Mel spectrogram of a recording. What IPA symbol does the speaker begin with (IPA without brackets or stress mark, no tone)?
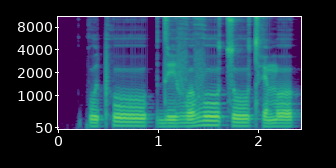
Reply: kʷ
